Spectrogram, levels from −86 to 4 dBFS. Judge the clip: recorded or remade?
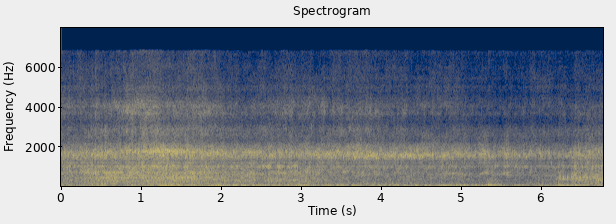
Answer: remade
